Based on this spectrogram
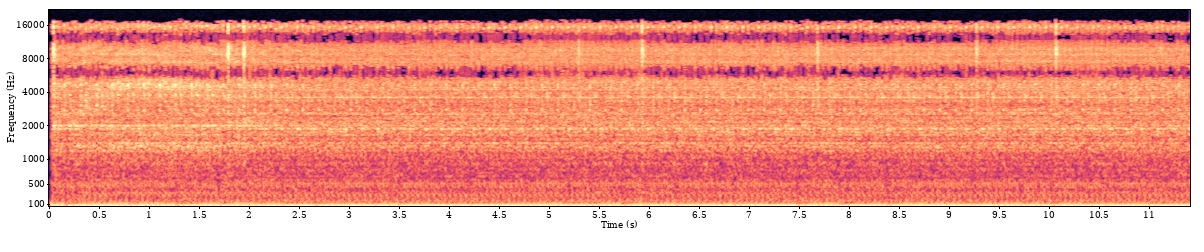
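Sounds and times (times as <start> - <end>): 
GT4 engine ticking: 0.0 - 11.4.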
